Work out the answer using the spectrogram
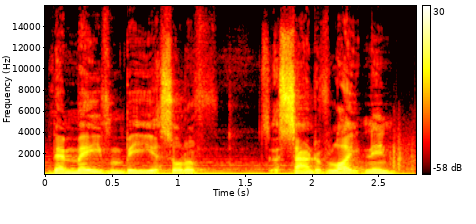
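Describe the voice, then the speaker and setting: A man's voice: medium pitch, a little fast, over music. A Welsh man co-hosting a comedy podcast, talking in a mock-serious, self-important investigator tone. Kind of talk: mock-serious comic banter.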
